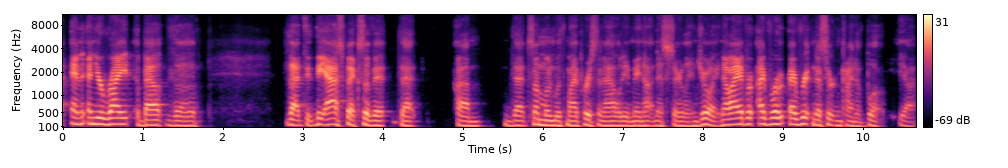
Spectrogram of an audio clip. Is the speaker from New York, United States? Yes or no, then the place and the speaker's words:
yes; Brooklyn, New York, United States; that's maybe just partly growing up in Brooklyn. Like this is not how we interact with each other, right?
